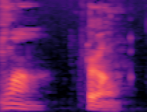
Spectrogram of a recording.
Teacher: Except when you have an N-C, like blanc, B-L-A-N-C, then you don't sound the C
